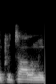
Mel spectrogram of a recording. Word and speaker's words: Ptolemy: I don't know why I say Ptolemy, but the P is silent.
